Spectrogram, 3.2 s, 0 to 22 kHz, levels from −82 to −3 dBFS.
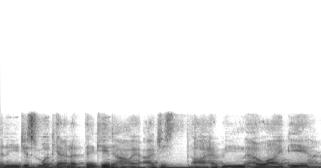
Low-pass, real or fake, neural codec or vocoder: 7.2 kHz; fake; codec, 24 kHz, 0.9 kbps, WavTokenizer, medium music audio release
